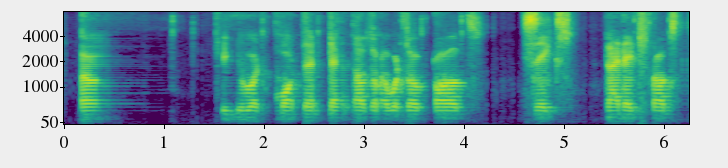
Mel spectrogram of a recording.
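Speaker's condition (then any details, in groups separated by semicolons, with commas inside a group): Throat cancer, electrolarynx user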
